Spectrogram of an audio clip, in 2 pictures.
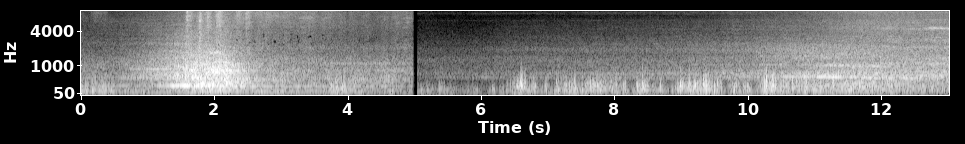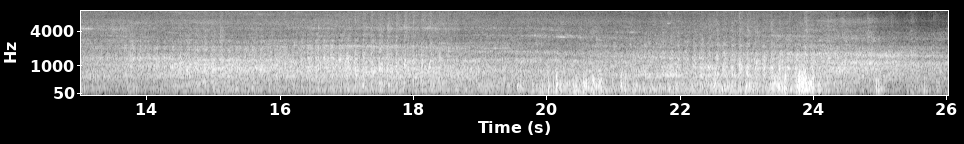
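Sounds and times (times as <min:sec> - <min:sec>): freight wagons rumbling on rail: 0:00.1 - 0:05.0, 0:10.2 - 0:26.0.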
